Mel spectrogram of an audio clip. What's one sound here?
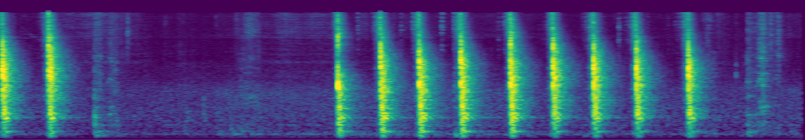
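A knife chops firmly against a cutting board in quick, even strokes.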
